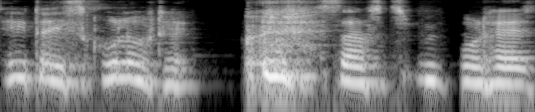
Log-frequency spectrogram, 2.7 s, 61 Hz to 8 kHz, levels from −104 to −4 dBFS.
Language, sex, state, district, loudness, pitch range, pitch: Bengali, female, West Bengal, Jhargram, -21 LUFS, 215-260 Hz, 235 Hz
